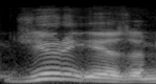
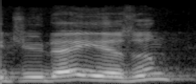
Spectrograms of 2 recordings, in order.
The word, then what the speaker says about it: Judaism: There is no woman named Judy in our background, so don't say Judaism. You can say Judaism.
